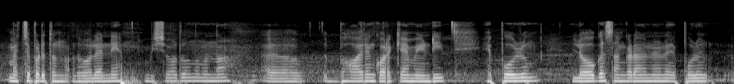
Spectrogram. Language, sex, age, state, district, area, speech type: Malayalam, male, 18-30, Kerala, Idukki, rural, spontaneous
